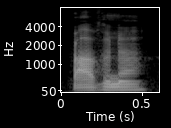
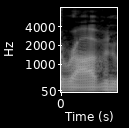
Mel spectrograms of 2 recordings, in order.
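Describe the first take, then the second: First: The name ends with a final vowel sound. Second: The name ends on a consonant, no final vowel. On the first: This follows the spelling. "it's spelled Ravana" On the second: This is how people actually say it. "They'll say Ravan"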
